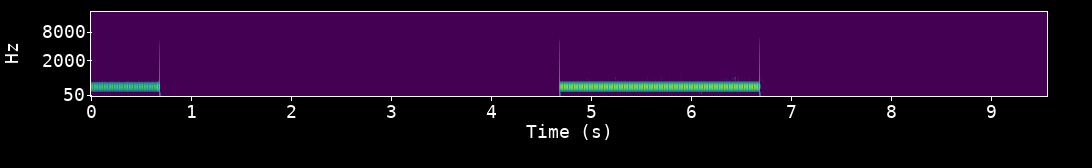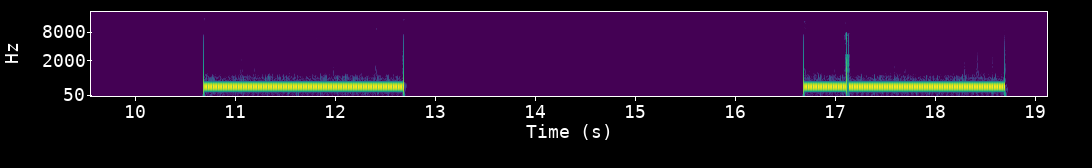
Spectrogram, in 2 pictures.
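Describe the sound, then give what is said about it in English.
A solar-powered cell phone rings with a steady, low electronic tone repeating in long two-second bursts separated by roughly four seconds of silence, about four rings in all, clear with no voices. “Exactly 3 days after he went out hiking, Tim's solar-powered cell phone rang once again”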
